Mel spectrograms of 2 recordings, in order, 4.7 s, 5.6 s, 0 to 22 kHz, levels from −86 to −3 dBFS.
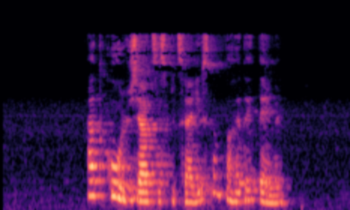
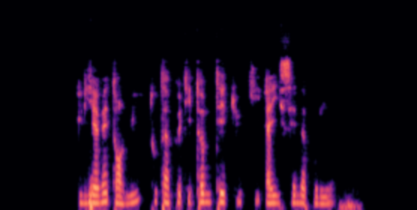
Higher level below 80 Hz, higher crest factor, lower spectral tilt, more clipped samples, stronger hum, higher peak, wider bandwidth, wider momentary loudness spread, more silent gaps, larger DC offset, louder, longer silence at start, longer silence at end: second, -56 dBFS vs -40 dBFS; second, 18 dB vs 24 dB; first, -5.5 dB/octave vs -4 dB/octave; neither; neither; about the same, -4 dBFS vs -2 dBFS; first, 11.5 kHz vs 7.4 kHz; second, 9 LU vs 14 LU; second, none vs 1.95-1.99 s; neither; first, -21 LUFS vs -24 LUFS; about the same, 1.15 s vs 1.05 s; about the same, 0.85 s vs 0.75 s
